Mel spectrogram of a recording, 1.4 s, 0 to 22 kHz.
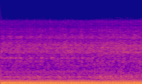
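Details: BMW K1200 four-cylinder motorcycle idling while the in-tank fuel pump is switched off and back on via a manual switch. Smooth, steady low hum with a fine even pulse and no misses or knocks. Normal idle.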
